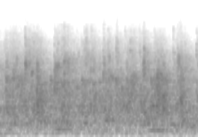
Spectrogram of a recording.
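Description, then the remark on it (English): A crowd claps steadily for a man riding a bike around a track, a dense patter of many hands at an even moderate level that holds throughout the couple of seconds without letting up. “Can we give him a little bit of a round of applause as he rides his bike around?”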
